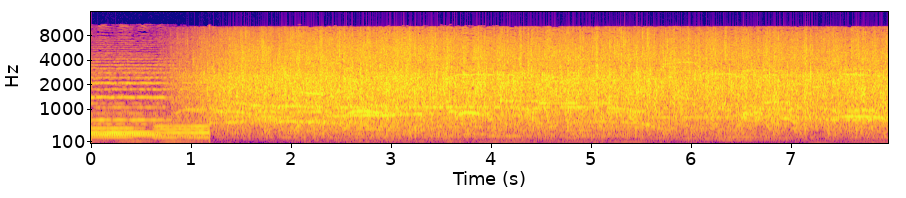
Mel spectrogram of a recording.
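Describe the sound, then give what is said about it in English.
A crowd applauding at a celebration: a short burst of music opens, then a dense, steady roar of clapping runs evenly to the end. “And they all cheered.”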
